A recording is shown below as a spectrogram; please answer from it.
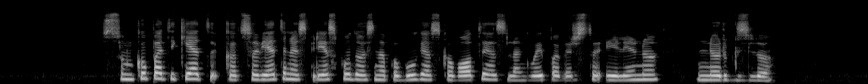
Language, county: Lithuanian, Vilnius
